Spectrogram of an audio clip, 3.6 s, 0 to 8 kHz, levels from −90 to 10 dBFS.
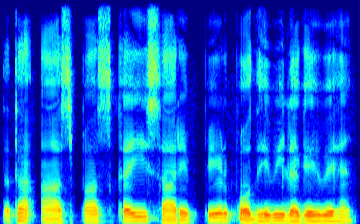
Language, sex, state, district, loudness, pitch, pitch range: Hindi, male, Jharkhand, Ranchi, -17 LUFS, 115 Hz, 105-125 Hz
